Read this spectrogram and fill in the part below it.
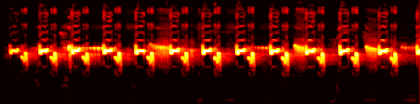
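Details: Red-headed tailorbird (prenjak kepala merah) singing in lively gacor style with ngalun voice, used as a lure: rapid series of short high whistled notes with brief buzzy drops, about two per second, steady and clean.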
